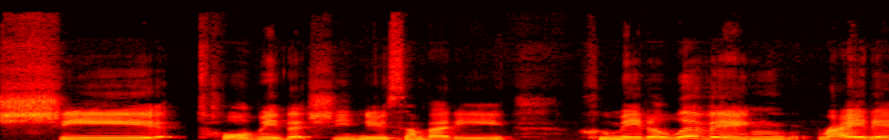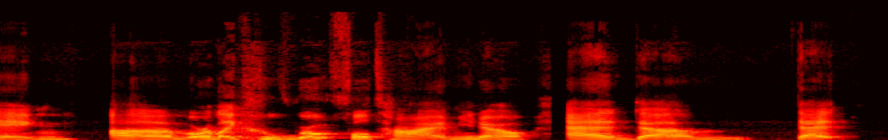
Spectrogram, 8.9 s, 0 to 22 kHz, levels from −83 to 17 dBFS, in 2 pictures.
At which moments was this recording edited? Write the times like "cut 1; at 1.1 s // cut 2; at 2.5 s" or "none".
cut 1; at 0.9 s // cut 2; at 4.9 s // cut 3; at 7.2 s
